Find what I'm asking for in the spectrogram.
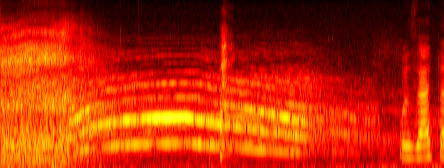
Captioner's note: siren blaring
